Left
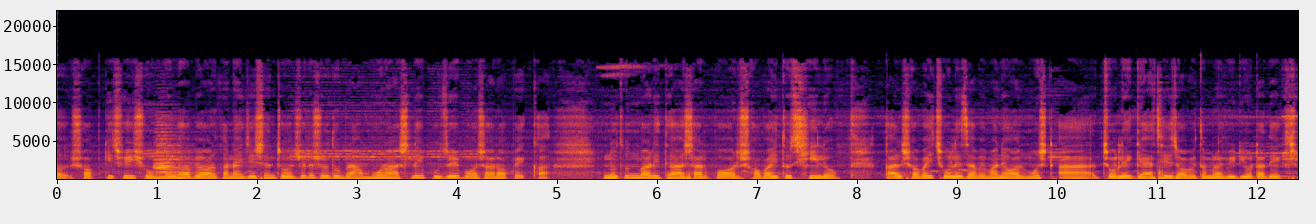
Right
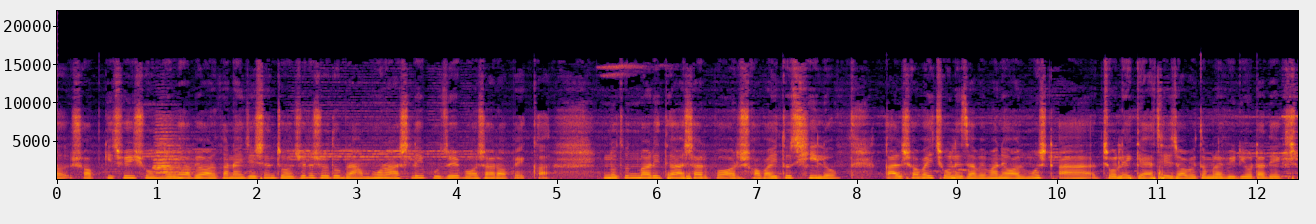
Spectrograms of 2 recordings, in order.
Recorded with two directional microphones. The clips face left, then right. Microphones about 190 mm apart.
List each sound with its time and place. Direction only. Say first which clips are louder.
0.0 s speech: left 4 dB; 40° left (ahead or behind)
